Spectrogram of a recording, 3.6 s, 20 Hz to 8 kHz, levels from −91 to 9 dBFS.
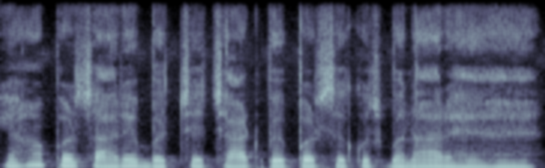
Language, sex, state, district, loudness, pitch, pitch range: Hindi, male, Jharkhand, Palamu, -17 LUFS, 150 Hz, 135-160 Hz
